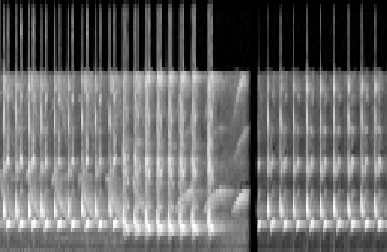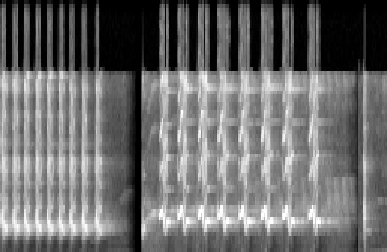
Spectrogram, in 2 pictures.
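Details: Black-winged myna in full, lively song: long unbroken runs of rapid bright whistles and chips, several notes per second, with brief pauses between three sustained bursts.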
